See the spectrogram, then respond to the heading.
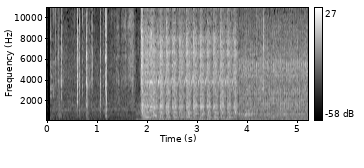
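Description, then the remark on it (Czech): A car engine struggles to start, cranking with a few sharp, uneven bursts before catching and turning over into a loud, steady idle. There is no talking. “Vy už můžete poznat, že auto hůř startuje, špatně otáčí motorem, dlouho žhaví.”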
